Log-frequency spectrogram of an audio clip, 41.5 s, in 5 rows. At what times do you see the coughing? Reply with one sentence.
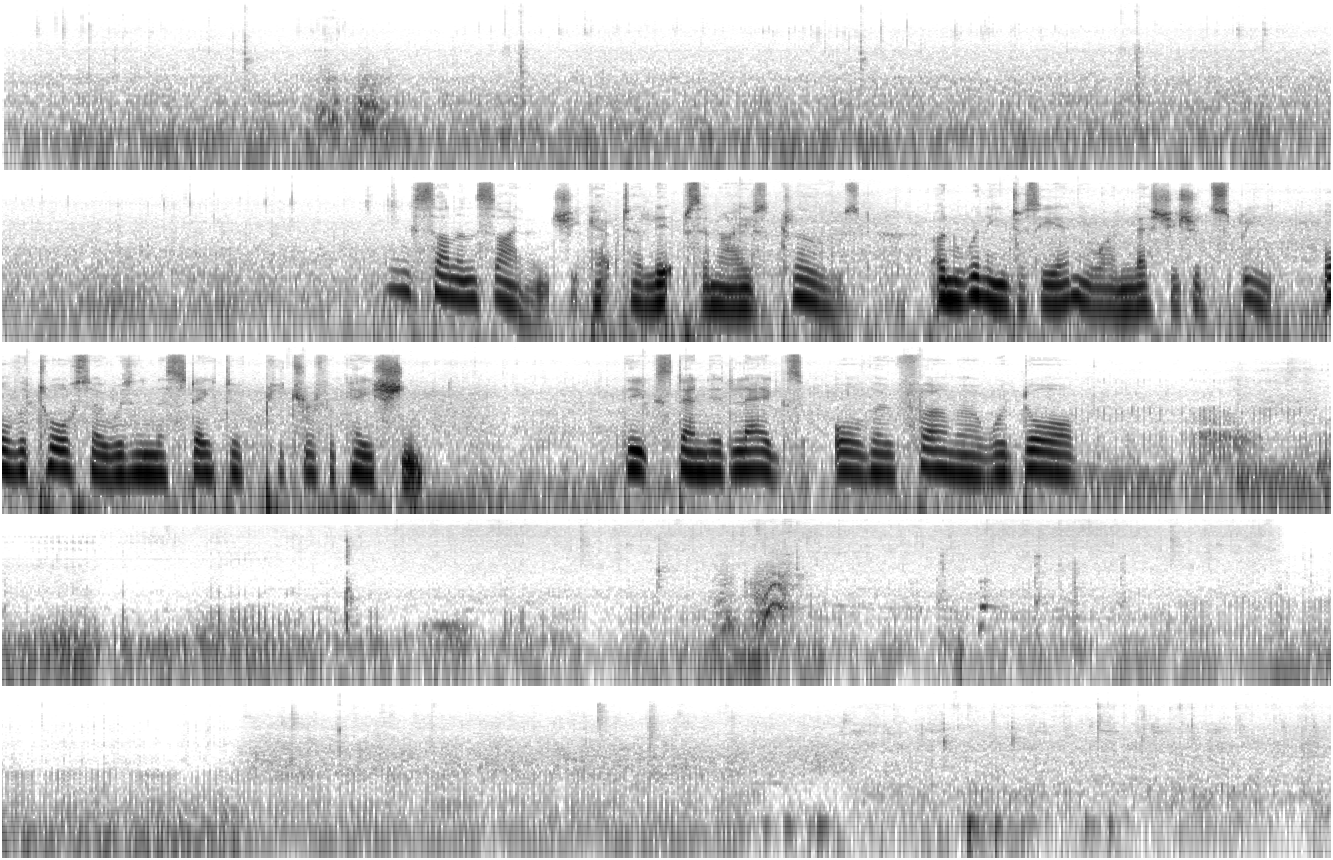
The coughing can be heard from 30.7 to 32.0 s.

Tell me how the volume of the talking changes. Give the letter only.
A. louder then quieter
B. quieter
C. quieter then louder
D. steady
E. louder
D.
